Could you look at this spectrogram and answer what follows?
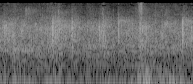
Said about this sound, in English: Yeah, clap for them. It was powerful.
